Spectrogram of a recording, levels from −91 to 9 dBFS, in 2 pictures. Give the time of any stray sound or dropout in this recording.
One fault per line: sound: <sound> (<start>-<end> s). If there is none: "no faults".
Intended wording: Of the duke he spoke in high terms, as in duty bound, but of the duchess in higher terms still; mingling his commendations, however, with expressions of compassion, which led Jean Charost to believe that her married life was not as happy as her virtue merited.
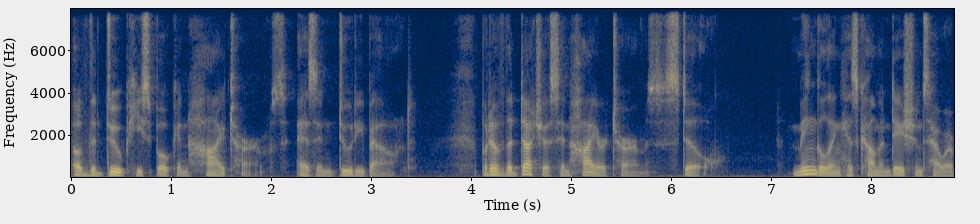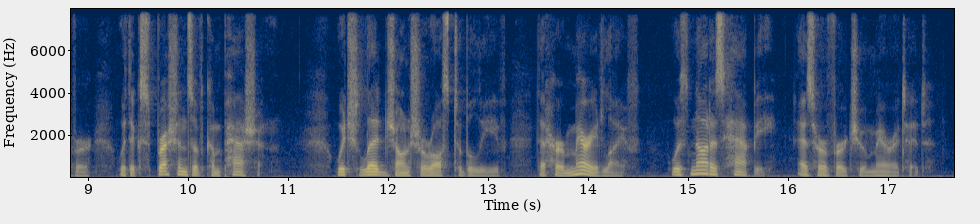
no faults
